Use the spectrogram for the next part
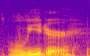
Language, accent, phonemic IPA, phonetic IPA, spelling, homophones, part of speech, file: English, US, /ˈli.dɚ/, [ˈli.ɾɚ], leader, liter / litre / lieder, noun, En-us-leader.ogg
- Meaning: 1. Any person who leads or directs 2. Any person who leads or directs.: One who goes first 3. Any person who leads or directs.: One having authority to direct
